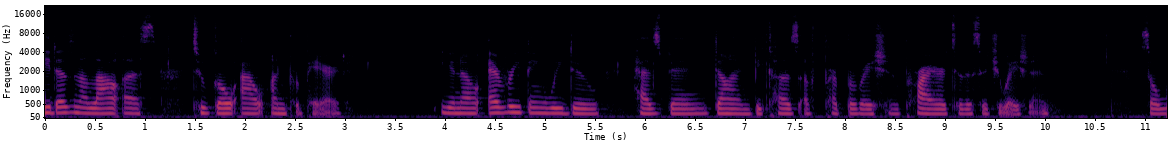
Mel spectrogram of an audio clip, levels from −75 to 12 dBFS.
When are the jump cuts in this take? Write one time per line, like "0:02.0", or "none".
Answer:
none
